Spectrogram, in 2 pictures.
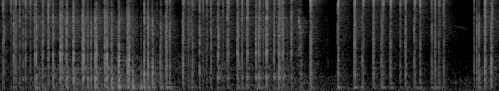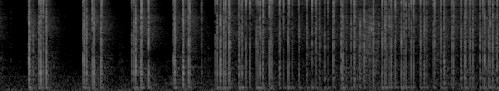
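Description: Long, dark-painted fingernails on both hands rapidly tap and scratch a large, solid, dark glossy hardwood floor. Dense bursts of sharp, bright clicks and scratchy crackles come in quick runs, with short quiet gaps in the middle. Each tap dies away almost instantly.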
